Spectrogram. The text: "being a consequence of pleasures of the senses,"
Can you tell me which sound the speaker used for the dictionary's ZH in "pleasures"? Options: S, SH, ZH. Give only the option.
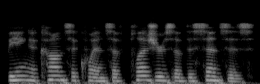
ZH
